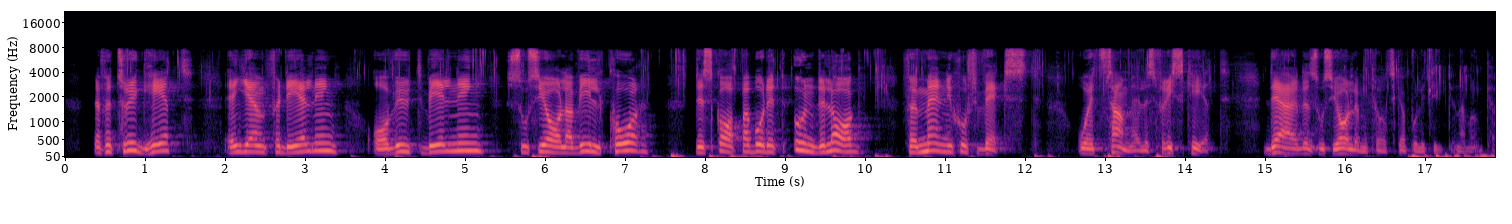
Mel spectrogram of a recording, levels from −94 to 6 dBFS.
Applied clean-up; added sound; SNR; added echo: neural mask model DeepFilterNet 3.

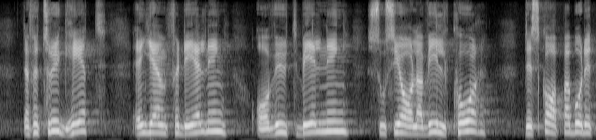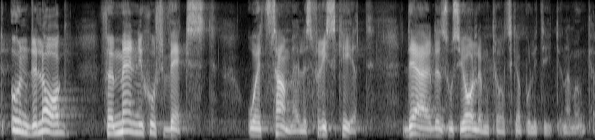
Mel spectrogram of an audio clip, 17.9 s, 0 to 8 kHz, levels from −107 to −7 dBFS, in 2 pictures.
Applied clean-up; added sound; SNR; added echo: none; none; none; none.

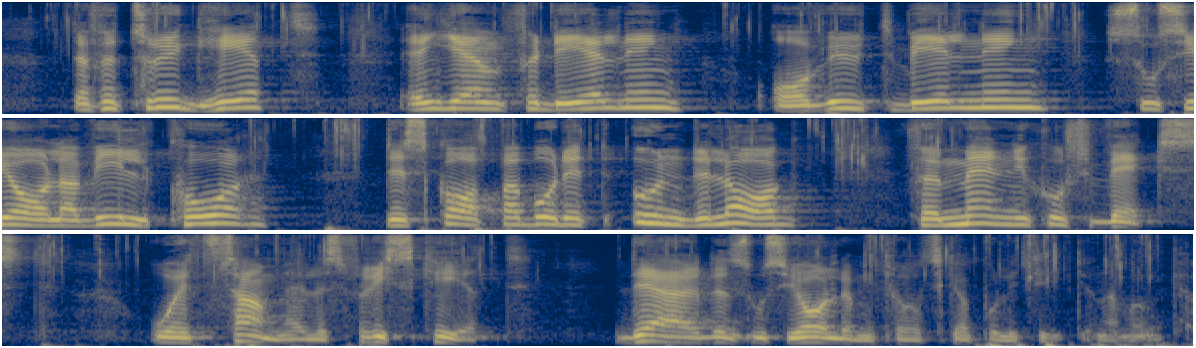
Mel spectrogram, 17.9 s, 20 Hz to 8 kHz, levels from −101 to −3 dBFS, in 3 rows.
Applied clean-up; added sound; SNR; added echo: neural mask model RNNoise.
